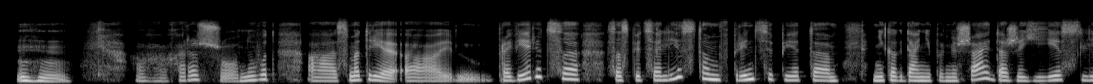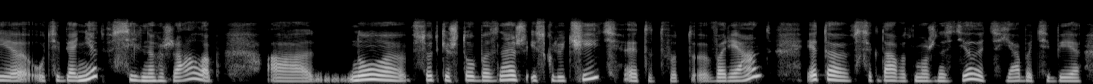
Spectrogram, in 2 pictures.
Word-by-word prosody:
Мгм. 165 -2 +1 0.6
Ага. 155 -2 -10
Хорошо. 200 0 -2
Ну 180 +4 +1
вот, 230 +2 -1 0.3
а, 165 -1 -1
смотри, 200 +3 +2
э, 145 -3 +5
м, 160 - -2
провериться 240 - +2 0.3
со 195 - 0
специалистом, 220 - +2
в 215 - -11
принципе, 220 -1 +1
это 190 -2 0 0.3
никогда 180 -1 +1
не 175 0 +2
помешает, 190 - +1
даже 180 -3 +1
если 185 +1 0
у - - -5
тебя 180 0 -1
нет 275 - +5
сильных 175 -4 0
жалоб. 220 +9 0 0.5
А, 150 -1 -1
но 205 -1 +3
всё-таки, 200 -1 -2
чтобы, 180 -1 0
знаешь, 205 +3 +2
исключить 185 - 0
этот 155 -2 -5
вот 150 0 -7
вариант, 175 - 0 0.3
это 205 -3 +3
всегда 180 -1 -1
вот 160 -2 -8
можно 165 -1 -2
сделать. 205 +5 -1
Я 170 0 -3
бы - - -4
тебе 160 0 -4
185 Hz, 115 wpm, -21 LUFS, 170-210 Hz, 0.6 s, э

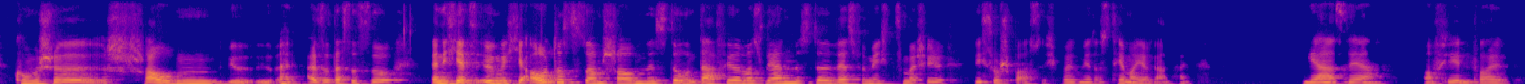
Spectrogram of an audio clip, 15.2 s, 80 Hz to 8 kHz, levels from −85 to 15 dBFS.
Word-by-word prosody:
komische 180 -3 +1
Schrauben 180 0 +2
ü 180 - -3
ü 310 -2 -7
äh, 200 0 -2
also 160 +1 +1
das 180 +1 0
ist 195 0 -5
so, 170 -1 -1 0.4
wenn 180 +1 +7
ich 185 0 +2
jetzt 205 0 +7
irgendwelche 205 -1 +3
Autos 275 -1 +5
zusammenschrauben 215 -3 +1
müsste 225 0 0
und 175 -5 -4
dafür 225 +6 +1
was 220 0 -3
lernen 225 +1 +3
müsste, 230 -2 -2
wäre 185 - +3
es 185 - -9
für 185 0 -10
mich 190 0 -7
zum 185 -2 -7
Beispiel 165 -1 -7 0.3
nicht 320 -1 -5
so - - -5
spaßig, 135 -1 -11
weil 135 0 -7
mir 140 -1 -6
das 145 -1 -16
Thema 180 - -3
ja - - -6
gar - - -11
kein - - -16 1.1
Ja, 145 0 +2
sehr, 145 -2 -6 0.3
auf 145 0 -9
jeden 145 -1 -4
Fall. 135 -2 -6
185 Hz, 165 wpm, -23 LUFS, 155-215 Hz, 1.1 s, wenn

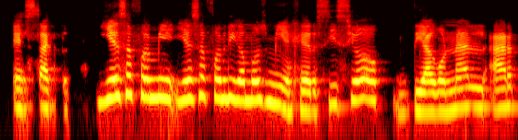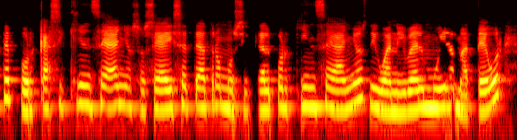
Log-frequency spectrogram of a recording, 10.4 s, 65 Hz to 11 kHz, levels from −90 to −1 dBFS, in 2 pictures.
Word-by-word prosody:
Exacto. 210 0 -1 0.3
Y 270 +3 +4
esa 320 +3 +4
fue 330 -3 +2
mi 300 -1 +3
y 280 0 -1
esa 310 +3 +1
fue, 310 -1 +2
digamos, 280 -1 +3
mi 245 -6 0
ejercicio/arte 215 +1 0
por 190 -9 -1
casi 215 +1 -5
15 235 -1 -5
años. 220 0 -3
O 190 - -7
sea, 200 +1 0
hice 210 +3 -4
teatro 220 +1 -4
musical 195 -2 -4
por 215 0 -6
15 220 0 -3
años, 215 +9 -1
digo, 210 -4 0
a 185 - +1
nivel 195 +3 +1
muy 220 0 +2
amateur, 210 - +1
220 Hz, 160 wpm, -24 LUFS, 200-275 Hz, 0.3 s, Y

